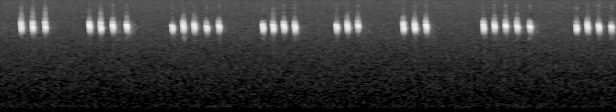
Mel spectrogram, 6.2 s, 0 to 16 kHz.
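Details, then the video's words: Eastern Stripe-headed Cricket (Modicogryllus frontalis) singing at Puntigam, Austria, on 10 June 2022: short high chirps of three or four rapid pulses, repeated roughly every 0.7 seconds in a steady rhythm, with no other sounds. "Modicogryllus frontalis -- Östliche Grille -- Eastern Stripe-headed Cricket"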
